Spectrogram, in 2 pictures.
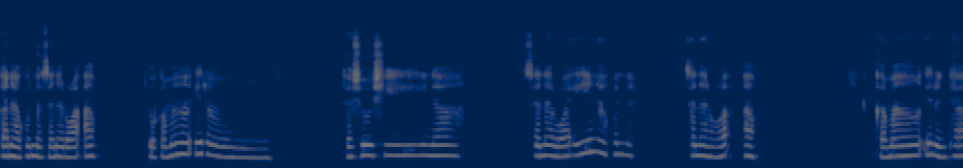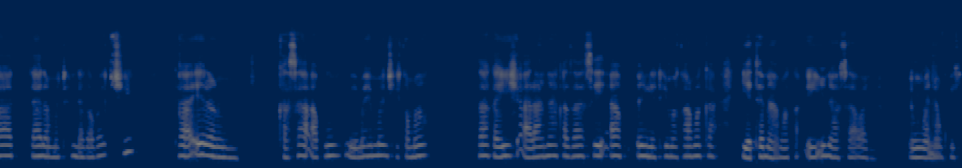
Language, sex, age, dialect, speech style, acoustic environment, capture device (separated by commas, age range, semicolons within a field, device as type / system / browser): Hausa, female, 25-34, Nigeria - Katsina, happy, silence, mobile / Linux / Chrome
